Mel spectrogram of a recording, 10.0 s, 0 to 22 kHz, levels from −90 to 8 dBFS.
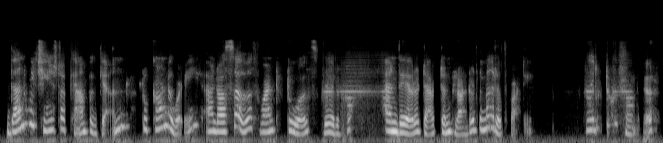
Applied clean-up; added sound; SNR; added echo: neural diffusion model UNIVERSE++.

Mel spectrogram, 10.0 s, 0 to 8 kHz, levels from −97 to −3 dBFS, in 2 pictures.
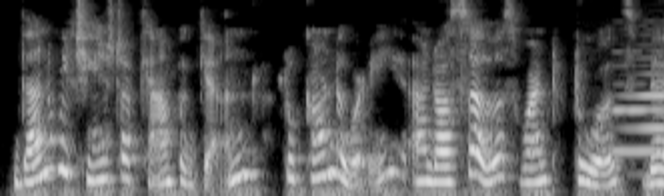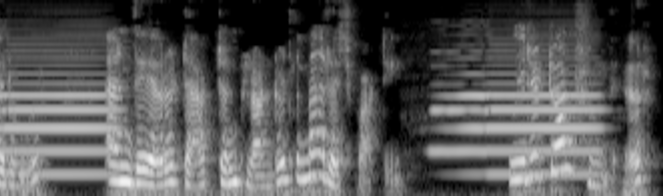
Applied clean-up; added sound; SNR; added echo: none; Wind instrument, woodwind instrument; 5 dB; none.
